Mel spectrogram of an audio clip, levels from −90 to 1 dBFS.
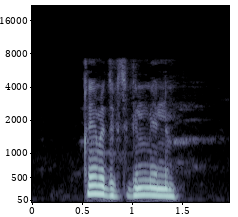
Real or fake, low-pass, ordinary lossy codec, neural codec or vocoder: real; 7.2 kHz; AAC, 48 kbps; none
